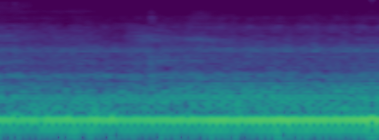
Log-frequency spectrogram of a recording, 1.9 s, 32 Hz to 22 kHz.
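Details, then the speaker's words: 1991 Mazda MX-5 first edition: deep, steady engine hum with a fast, loud buzzing rattle around 2,000 rpm from under the dashboard, traced to the upper of two coolant lines vibrating and knocking there. "it's a really annoying noise around 2,000 RPM really loud actually - so you can't talk with each other when the noise is going on"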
